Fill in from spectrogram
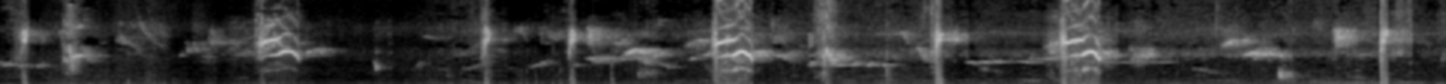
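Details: High, thin chirps and squeaky twittering phrases from a female sogon bird, a lure call meant to attract males down, coming in irregular bursts with clicking notes between them.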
